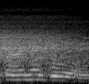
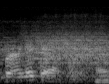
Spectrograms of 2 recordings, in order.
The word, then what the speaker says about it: Bernardine: business calls and things I will say my name Bernardine and then they come back and call me bernardette everybody thinks the bernardet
